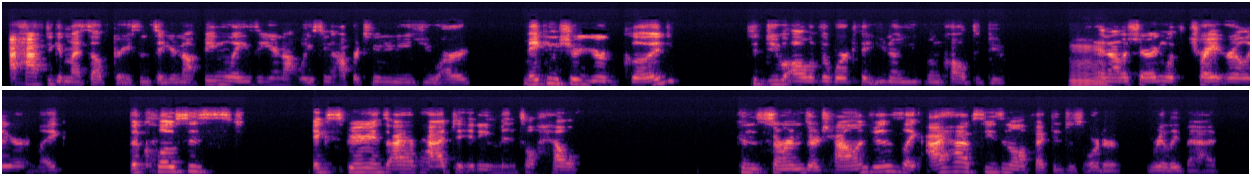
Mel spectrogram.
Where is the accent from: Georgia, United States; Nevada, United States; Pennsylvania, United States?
Nevada, United States; Las Vegas; CBC 2024 will be coming to my hometown of Las Vegas, Nevada, not Nevada.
